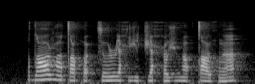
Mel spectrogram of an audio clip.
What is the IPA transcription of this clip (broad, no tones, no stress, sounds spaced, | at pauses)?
dˤ u ɹ v õ tˤ u qʷ ɛ ʔ t͡s ʊ ɹ i ħ ʒ i t͡ʃ ɪ ħ ʊ ʒ ɦ õ ʔ tˤ oː χʷ ã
